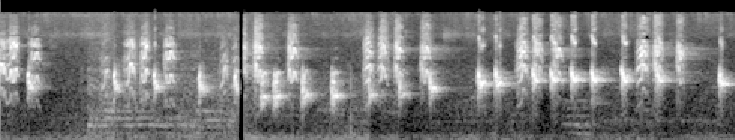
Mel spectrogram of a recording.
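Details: Yellow-vented bulbul lure recording, used to attract birds for hunting in forest, rice fields and plantations: dense bubbly chattering of short, varied notes, many downslurred, in quick bursts with brief pauses, ending in a run of even repeated chirps.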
